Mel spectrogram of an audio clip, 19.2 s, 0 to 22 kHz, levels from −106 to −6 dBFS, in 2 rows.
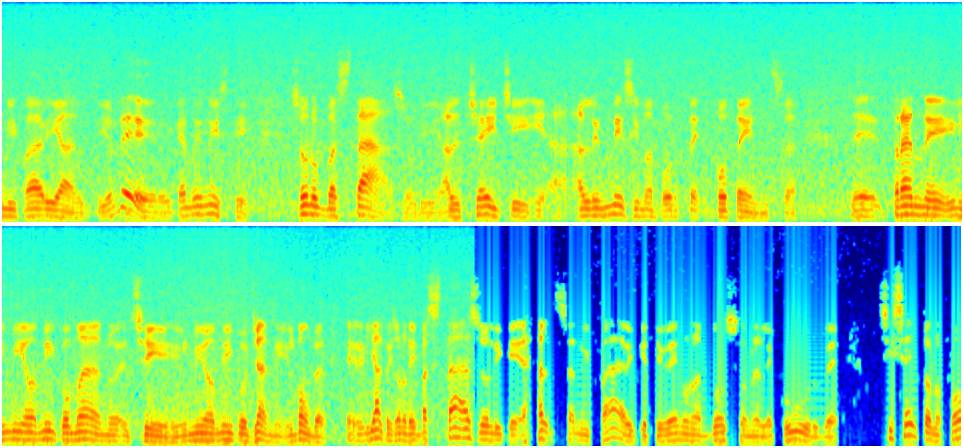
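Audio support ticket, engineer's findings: Filter restarted on every block, whole clip: steady tick/buzz around 172 Hz riding the speech level. Filter state gets wiped each block, so every block starts from silence with a small transient. The rate fits a 256-sample buffer. Check the block-processing filter.

Time-stretched section, 12.02 to 13.88 s, right after "eh sì il mio": pace jumps to about double (1.98x) while pitch holds, so it sounds rushed. Likely a fit-to-length stretch squeezing the audio by dropping short chunks.

Overdone noise removal, 14.32 s through to the end: background drops and breaks up into twinkly specks. The denoiser is cranked too hard, killing bands near its noise estimate and taking quiet speech detail with them. Room noise sits about 12 dB below the speech.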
